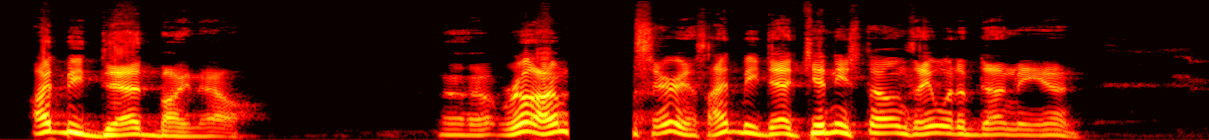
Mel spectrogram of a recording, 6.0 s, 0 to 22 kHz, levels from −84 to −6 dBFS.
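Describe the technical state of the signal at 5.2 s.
At 5.2 s the speech is in catch-up at higher speed, running from 3.17 to 5.95 s. Playback is resampled to 1.1x, raising pitch about a semitone and a half.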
